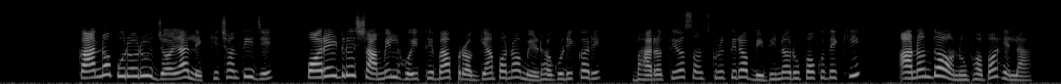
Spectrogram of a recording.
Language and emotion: Odia, neutral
